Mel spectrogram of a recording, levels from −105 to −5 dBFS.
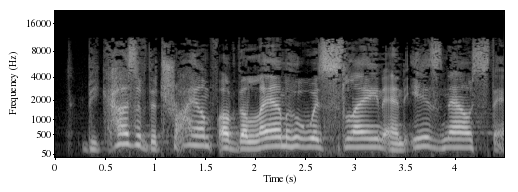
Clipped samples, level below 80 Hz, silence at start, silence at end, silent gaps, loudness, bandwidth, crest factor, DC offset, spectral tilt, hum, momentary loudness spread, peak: under 0.1%; -80 dBFS; 0.3 s; 0 s; none; -32 LUFS; 11.5 kHz; 18 dB; under 0.1%; -3 dB/octave; none; 9 LU; -14 dBFS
